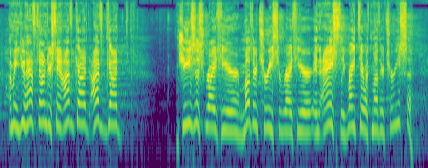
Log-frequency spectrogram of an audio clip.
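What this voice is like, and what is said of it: Kentucky country accent. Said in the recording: “my Kentucky accent ... a Kentucky country accent”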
